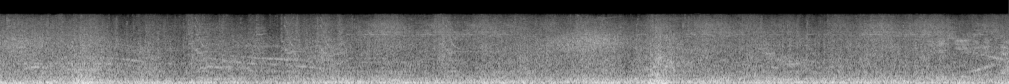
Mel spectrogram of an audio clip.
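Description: A flamethrower roars in loud, steady bursts.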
